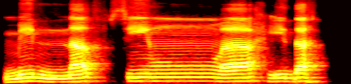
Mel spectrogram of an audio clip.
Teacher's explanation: سین کے نیچے تنوین ہے، سین منون، اور اس کے بعد واو حروف یرملون میں سے ادغام بالغنہ ہوگا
